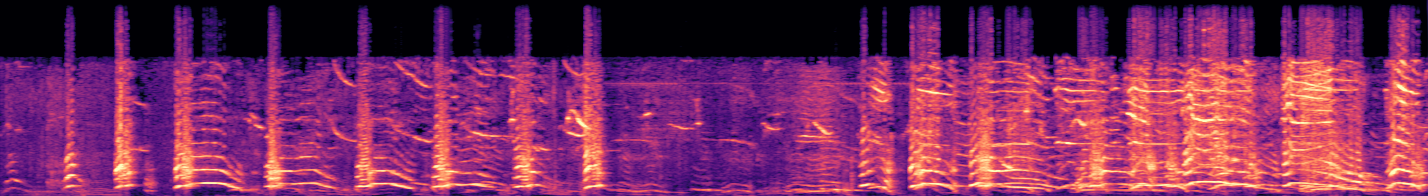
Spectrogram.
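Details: Yakutian Laika giving a run of sharp rising barks roughly twice a second, shifting into longer howling yelps and a dense chorus of overlapping voices toward the end.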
